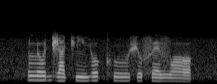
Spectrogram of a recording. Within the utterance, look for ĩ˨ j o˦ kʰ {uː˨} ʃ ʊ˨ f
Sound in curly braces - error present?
no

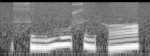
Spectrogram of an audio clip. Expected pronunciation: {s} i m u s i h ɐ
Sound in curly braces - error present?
no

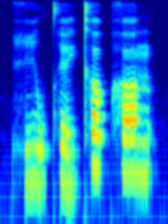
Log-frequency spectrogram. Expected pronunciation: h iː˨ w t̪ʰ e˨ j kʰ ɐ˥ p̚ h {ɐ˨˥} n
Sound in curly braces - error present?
yes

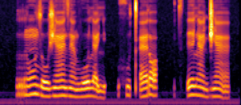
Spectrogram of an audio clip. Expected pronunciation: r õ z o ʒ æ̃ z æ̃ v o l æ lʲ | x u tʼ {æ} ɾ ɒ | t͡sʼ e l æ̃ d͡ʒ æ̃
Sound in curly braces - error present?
no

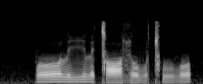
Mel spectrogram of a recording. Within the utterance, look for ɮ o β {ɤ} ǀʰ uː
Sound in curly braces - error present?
yes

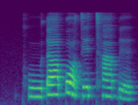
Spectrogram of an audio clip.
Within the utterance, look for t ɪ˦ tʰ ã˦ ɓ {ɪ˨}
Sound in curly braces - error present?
no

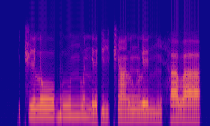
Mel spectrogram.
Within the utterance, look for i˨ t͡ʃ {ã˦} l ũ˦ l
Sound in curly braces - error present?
no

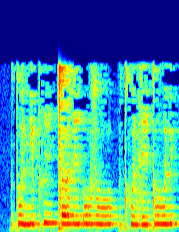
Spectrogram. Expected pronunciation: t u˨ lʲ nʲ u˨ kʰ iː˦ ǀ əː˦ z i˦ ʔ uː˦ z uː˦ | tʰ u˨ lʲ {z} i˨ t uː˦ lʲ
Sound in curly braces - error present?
no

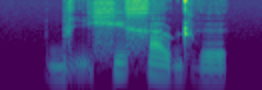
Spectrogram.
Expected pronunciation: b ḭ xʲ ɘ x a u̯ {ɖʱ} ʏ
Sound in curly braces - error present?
no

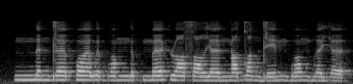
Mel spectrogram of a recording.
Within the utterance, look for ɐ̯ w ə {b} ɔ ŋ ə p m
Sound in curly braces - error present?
no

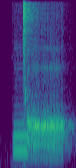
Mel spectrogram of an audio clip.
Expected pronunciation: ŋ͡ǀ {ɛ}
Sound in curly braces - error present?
yes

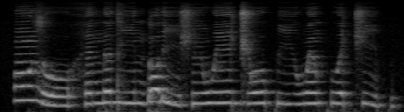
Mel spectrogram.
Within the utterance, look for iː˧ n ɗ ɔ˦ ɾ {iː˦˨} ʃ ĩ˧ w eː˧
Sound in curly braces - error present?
yes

